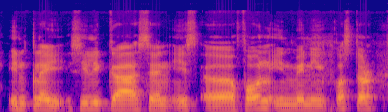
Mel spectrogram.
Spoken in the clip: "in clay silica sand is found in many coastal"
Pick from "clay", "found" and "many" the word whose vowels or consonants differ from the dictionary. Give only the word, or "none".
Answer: found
